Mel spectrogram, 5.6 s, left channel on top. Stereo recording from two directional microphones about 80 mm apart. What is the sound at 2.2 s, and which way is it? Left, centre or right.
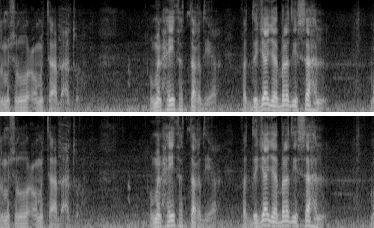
Speech, centre.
